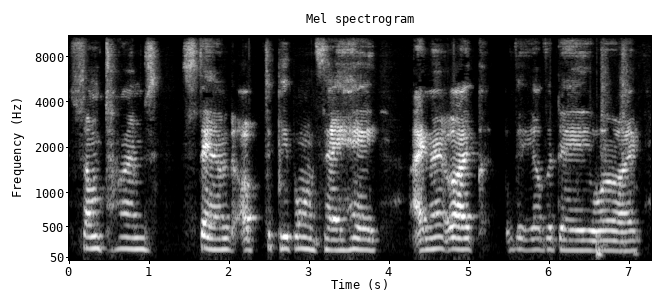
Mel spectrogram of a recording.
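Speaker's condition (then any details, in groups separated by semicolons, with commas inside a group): Cerebral palsy; birth oxygen deprivation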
